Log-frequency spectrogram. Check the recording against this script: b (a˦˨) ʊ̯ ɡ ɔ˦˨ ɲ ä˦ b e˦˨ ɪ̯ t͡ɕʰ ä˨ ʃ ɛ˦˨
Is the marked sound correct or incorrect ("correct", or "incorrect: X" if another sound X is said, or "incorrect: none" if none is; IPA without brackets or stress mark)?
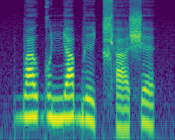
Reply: incorrect: a˦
